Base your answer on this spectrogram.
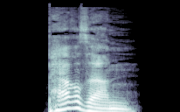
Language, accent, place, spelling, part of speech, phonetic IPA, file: German, Germany, Berlin, Persern, noun, [ˈpɛʁzɐn], De-Persern.ogg
- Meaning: dative plural of Perser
